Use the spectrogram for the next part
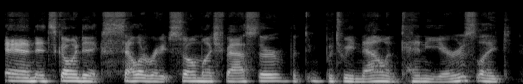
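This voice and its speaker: A man's voice: a little high, little pitch movement, a little slow. A man in his thirties, co-hosting a podcast in casual chat, rambling and enthusiastic with frequent restarts. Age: 30s. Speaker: podcast co-host.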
